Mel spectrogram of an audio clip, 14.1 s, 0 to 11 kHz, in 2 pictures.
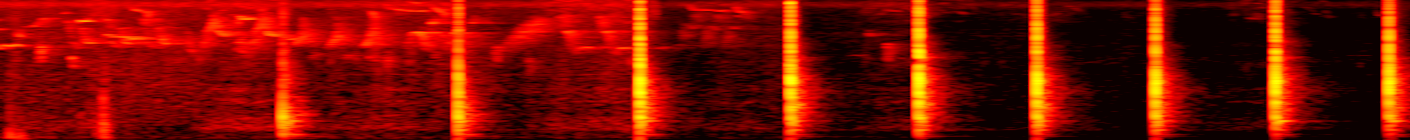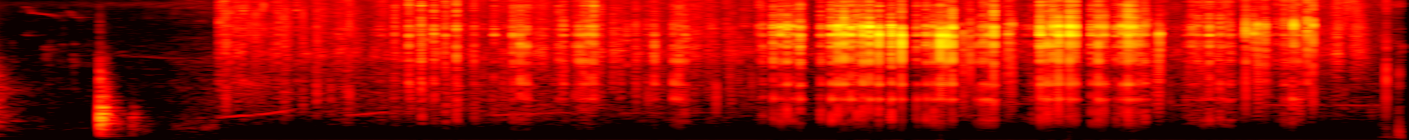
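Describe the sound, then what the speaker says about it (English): Chisel strikes cutting wood along a score line on a 20-foot timber top plate for a covered bridge: about ten sharp, evenly spaced mallet-driven chops up close, followed by a busy, scratchy wash of birdsong in the background. "I'll set my chisel right on that score line."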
